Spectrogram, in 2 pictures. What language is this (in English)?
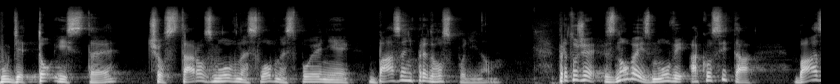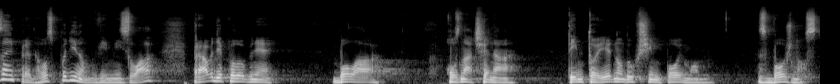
Slovak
